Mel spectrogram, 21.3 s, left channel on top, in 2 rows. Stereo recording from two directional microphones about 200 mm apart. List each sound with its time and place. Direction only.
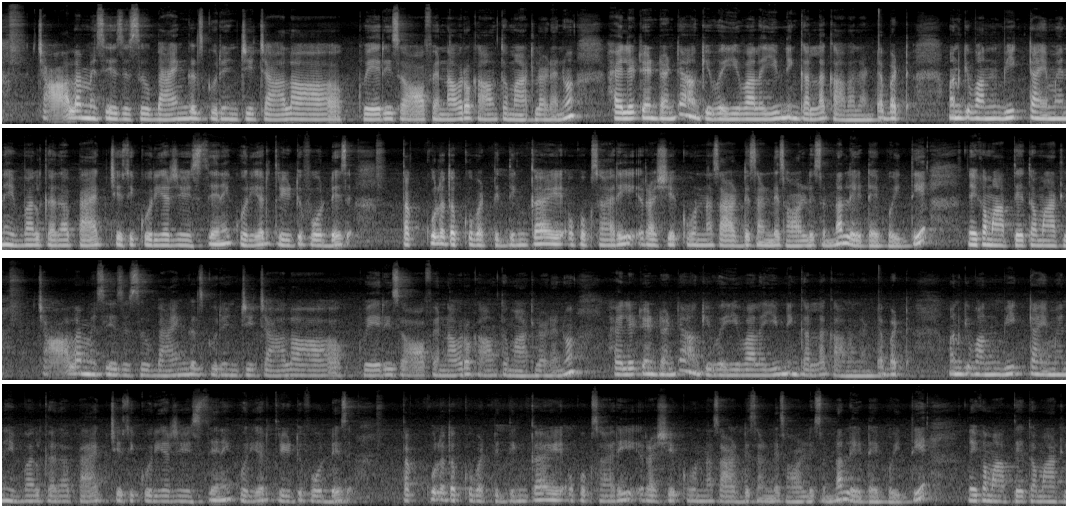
0.3 s a woman's voice: 35° left (ahead or behind)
